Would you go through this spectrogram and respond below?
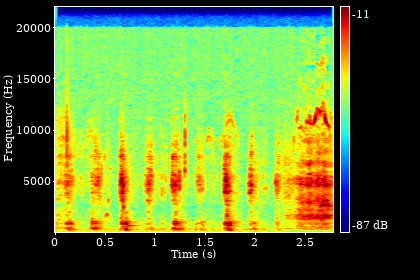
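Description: An 8 mm Allen wrench tightens a metal pedal onto a Tonnerrey T8 dual-motor electric bike in a series of rhythmic ratcheting, rubbing turns, close and fairly quiet.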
